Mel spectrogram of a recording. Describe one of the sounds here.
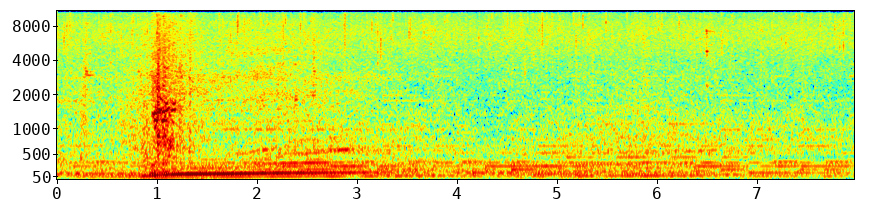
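A car engine starts and rumbles steadily as the car drives off.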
